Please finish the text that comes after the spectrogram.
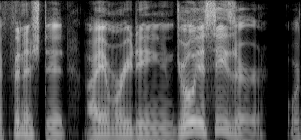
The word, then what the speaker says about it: Julius Caesar: I am reading Julius Caesar or Julius Kaiser as it's actually pronounced uh by one William Shakespeare right now.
